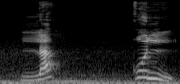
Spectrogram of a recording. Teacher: لام کی 2 مرتبہ آواز بنائیں گے، تشدید ہے اوپر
